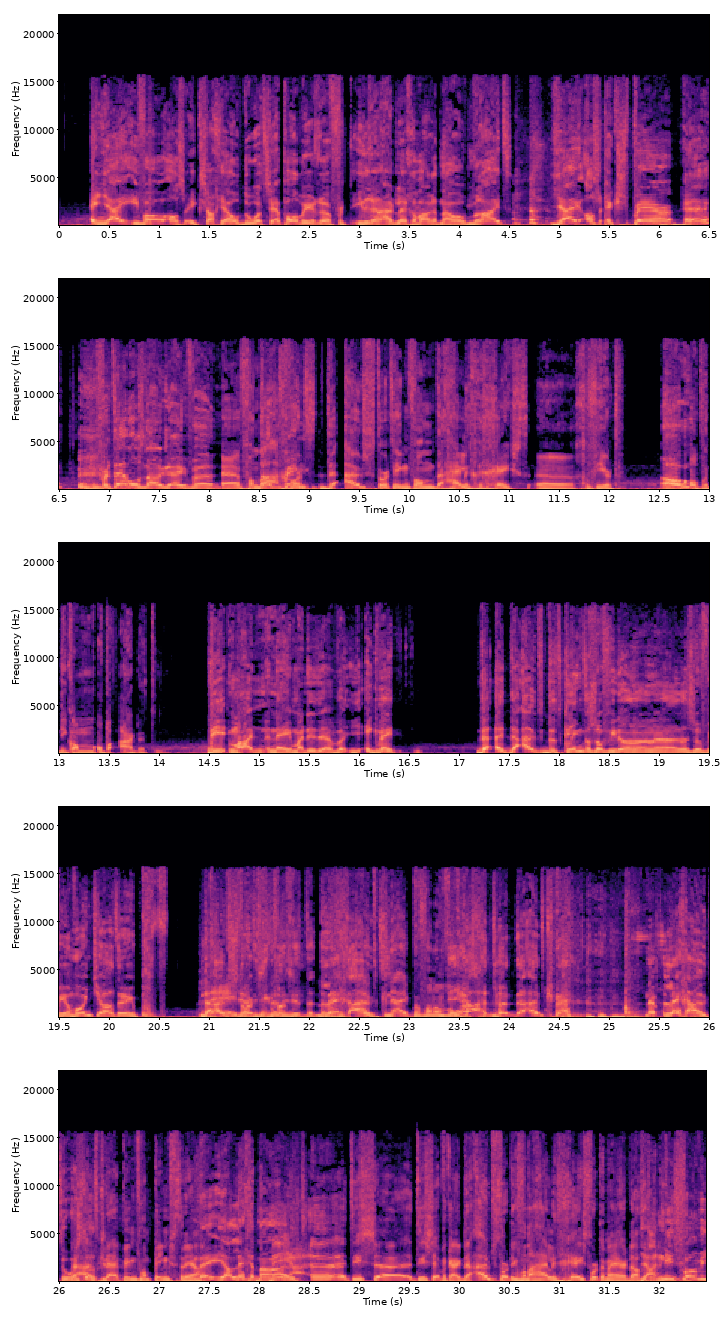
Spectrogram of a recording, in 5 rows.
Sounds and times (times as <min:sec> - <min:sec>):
Music: 0:00.0 - 0:32.4
Speech: 0:00.3 - 0:16.6, 0:17.2 - 0:32.4.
